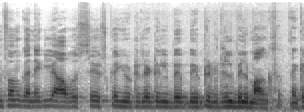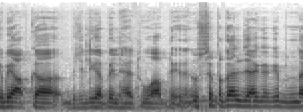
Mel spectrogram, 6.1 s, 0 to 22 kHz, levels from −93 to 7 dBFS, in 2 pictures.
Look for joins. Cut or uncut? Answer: uncut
